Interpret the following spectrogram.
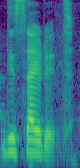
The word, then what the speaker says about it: decided: pasado y participio pasado cuando lo pronunciamos ya todo completo en pasado se pronunciaría desir it es decir con esta it it al final del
